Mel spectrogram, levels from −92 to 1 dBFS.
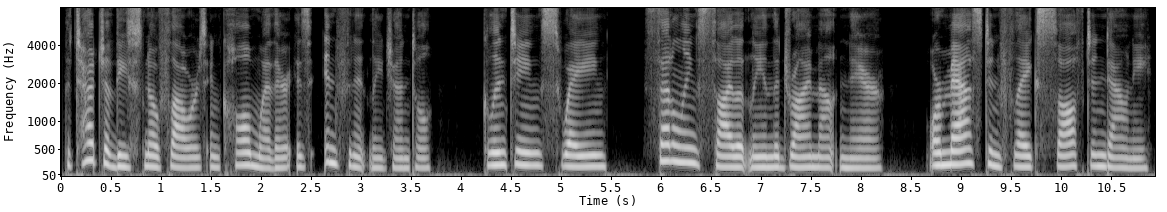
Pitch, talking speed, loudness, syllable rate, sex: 200 Hz, 150 wpm, -20 LUFS, 4.6 syllables/s, female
